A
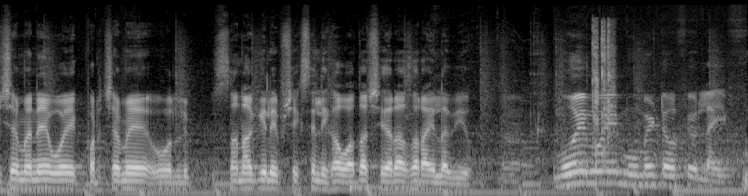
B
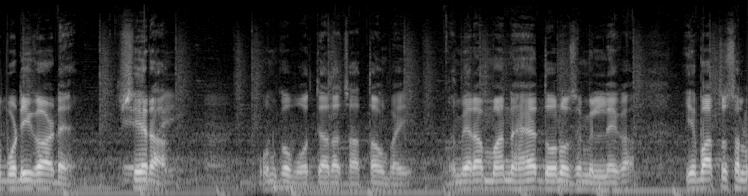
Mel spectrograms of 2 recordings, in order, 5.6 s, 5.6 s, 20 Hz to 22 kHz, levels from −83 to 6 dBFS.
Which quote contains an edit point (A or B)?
A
